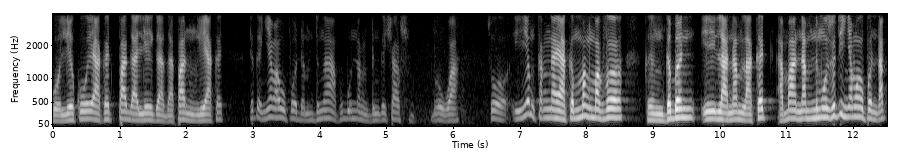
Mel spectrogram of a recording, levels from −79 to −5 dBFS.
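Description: Around 2.5 s the talker drops back, and from 3.02 to 7.24 s the automatic gain rises about 8 dB to compensate, so voice and room noise swell up together. Then from 9.11 s to 12.51 s the automatic gain falls about 4 dB, and the voice sinks gradually, with the background going down right along with it.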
